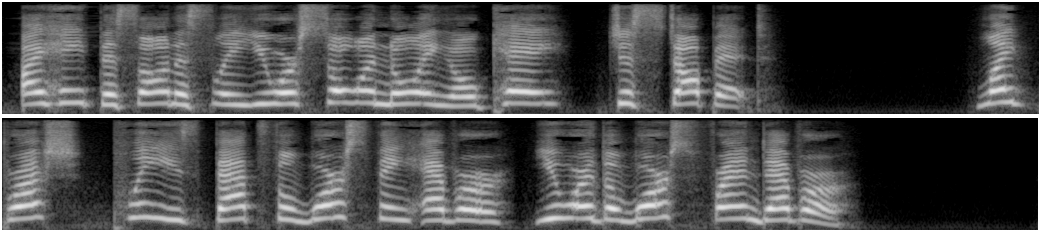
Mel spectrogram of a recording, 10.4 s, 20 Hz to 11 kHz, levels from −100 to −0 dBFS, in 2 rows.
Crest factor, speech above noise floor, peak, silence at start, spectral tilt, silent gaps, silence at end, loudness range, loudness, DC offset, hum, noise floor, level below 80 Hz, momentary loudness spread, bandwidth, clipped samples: 16 dB; 64 dB; -6 dBFS; 0.1 s; -2 dB/octave; none; 1 s; 4 LU; -22 LUFS; under 0.1%; none; -86 dBFS; -72 dBFS; 8 LU; 10.5 kHz; under 0.1%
